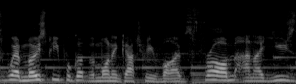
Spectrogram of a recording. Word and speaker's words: Monogatari: solving supernatural phenomenon in each arc, I feel this is where most people got the Monogatari vibes from, and I use that as a compliment.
